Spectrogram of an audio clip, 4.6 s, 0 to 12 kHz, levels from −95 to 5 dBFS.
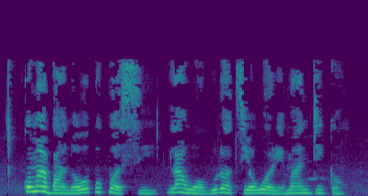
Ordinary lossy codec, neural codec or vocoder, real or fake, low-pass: MP3, 32 kbps; none; real; 10.8 kHz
